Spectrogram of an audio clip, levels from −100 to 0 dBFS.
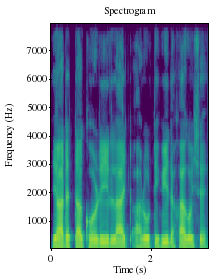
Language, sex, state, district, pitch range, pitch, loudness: Assamese, male, Assam, Kamrup Metropolitan, 130-140 Hz, 135 Hz, -18 LUFS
